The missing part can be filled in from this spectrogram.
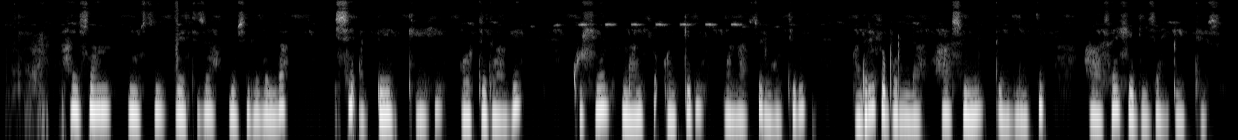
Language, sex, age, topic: Gamo, female, 18-24, government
